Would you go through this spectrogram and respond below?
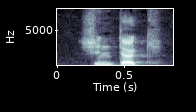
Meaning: Chink (person of Chinese descent)
- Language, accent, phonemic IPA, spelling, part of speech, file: French, France, /ʃin.tɔk/, chinetoque, noun, LL-Q150 (fra)-chinetoque.wav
